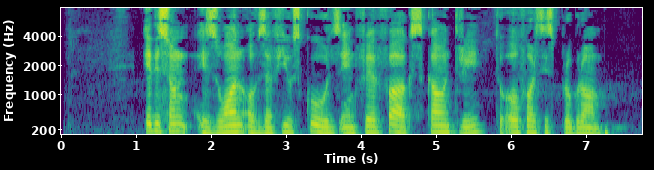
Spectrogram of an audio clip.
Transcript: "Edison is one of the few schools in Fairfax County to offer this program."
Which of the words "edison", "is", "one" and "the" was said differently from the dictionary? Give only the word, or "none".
none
